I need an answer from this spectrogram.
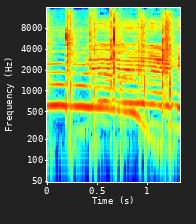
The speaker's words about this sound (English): let's give ourselves the crescendo we've been aching for this entire time and clap for ourselves, please.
